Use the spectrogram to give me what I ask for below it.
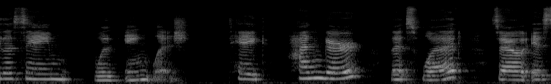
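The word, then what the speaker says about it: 한글: but then in English h n is hen so it's like hener which is not really the correct pronunciation step two know what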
